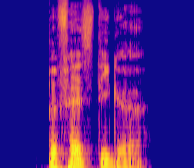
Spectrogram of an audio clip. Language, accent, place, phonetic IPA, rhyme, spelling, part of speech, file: German, Germany, Berlin, [bəˈfɛstɪɡə], -ɛstɪɡə, befestige, verb, De-befestige.ogg
- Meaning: inflection of befestigen: 1. first-person singular present 2. first/third-person singular subjunctive I 3. singular imperative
